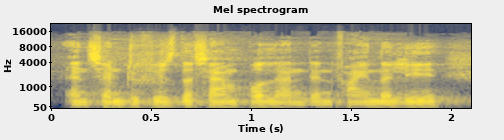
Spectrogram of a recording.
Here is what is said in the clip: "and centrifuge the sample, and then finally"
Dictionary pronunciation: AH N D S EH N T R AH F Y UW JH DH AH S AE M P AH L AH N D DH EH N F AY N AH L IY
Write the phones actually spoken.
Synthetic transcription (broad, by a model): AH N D S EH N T AH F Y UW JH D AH S AE M P AH L AH N D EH N F AY N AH L IY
